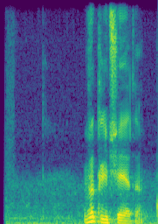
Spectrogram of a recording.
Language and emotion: Russian, neutral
